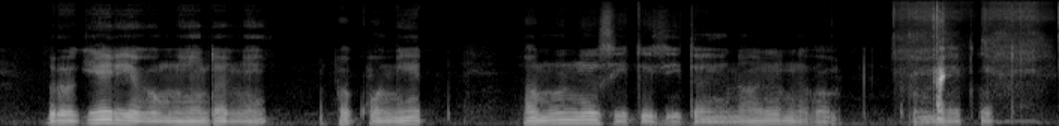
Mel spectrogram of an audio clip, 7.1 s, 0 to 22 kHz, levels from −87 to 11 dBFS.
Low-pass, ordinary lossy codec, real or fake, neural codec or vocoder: none; none; fake; codec, 44.1 kHz, 2.6 kbps, SNAC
